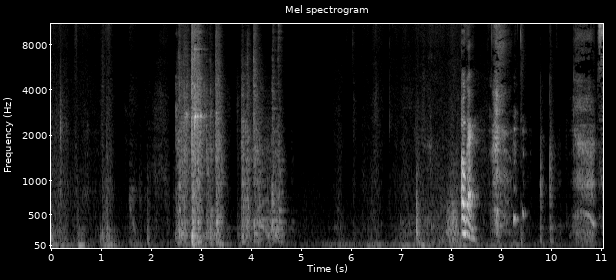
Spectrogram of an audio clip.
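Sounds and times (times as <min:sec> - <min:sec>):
knocks clatter and rustling: 0:02.5 - 0:04.8.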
